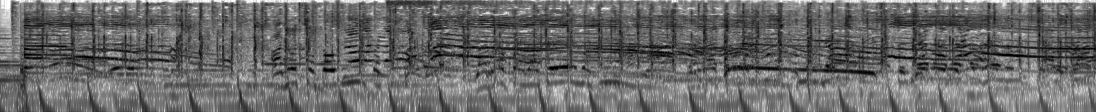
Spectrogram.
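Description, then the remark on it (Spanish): A loud, dense festival crowd cheers without pause, children's high-pitched shouts and squeals rising above the roar, with scattered claps and rhythmic thumps running through the whole stretch. “Esta es una fiesta.”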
